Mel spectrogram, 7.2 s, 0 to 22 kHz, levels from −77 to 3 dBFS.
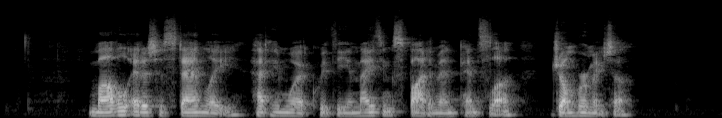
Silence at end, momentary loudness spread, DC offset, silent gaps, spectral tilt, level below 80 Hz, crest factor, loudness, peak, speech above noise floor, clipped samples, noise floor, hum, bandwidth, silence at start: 0.9 s; 10 LU; under 0.1%; none; -5 dB/octave; -68 dBFS; 22 dB; -25 LUFS; -4 dBFS; 45 dB; under 0.1%; -70 dBFS; none; 12 kHz; 0.9 s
